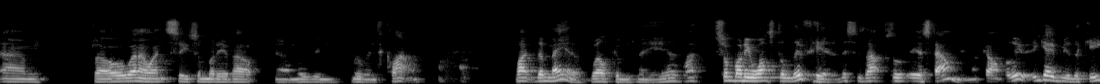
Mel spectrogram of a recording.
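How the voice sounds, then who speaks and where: Fairly high in pitch and dark, mellow in tone, a man talks at a fairly quick pace with lively intonation and big swings in loudness. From northern England, Sheffield. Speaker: comedian. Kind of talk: stand-up. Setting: video call.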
